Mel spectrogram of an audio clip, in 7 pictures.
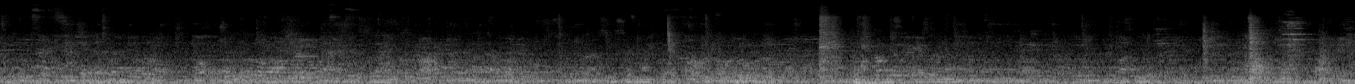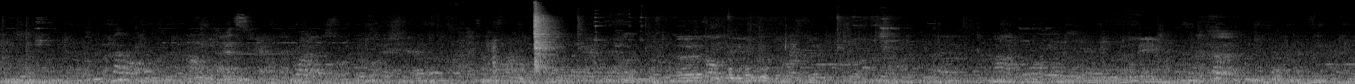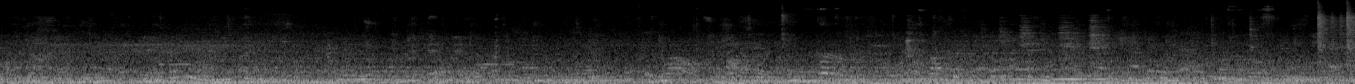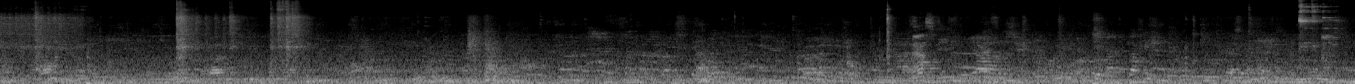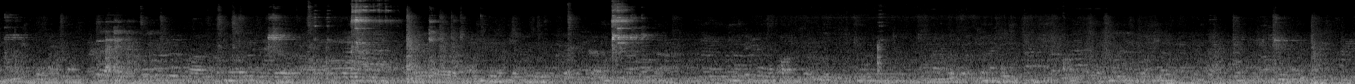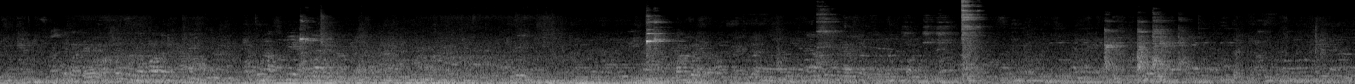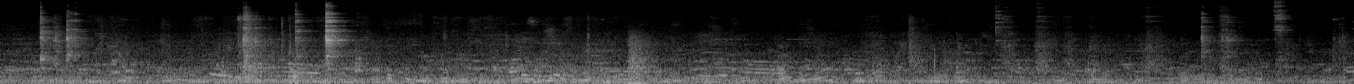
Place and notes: {
  "title": "Paris, France - Paris café",
  "date": "2019-01-02 15:00:00",
  "description": "Traveling through Paris, we made a stop into a quiet bar. Calm sounds of tourists ans the barman making some coffee.",
  "latitude": "48.85",
  "longitude": "2.35",
  "altitude": "35",
  "timezone": "Europe/Paris"
}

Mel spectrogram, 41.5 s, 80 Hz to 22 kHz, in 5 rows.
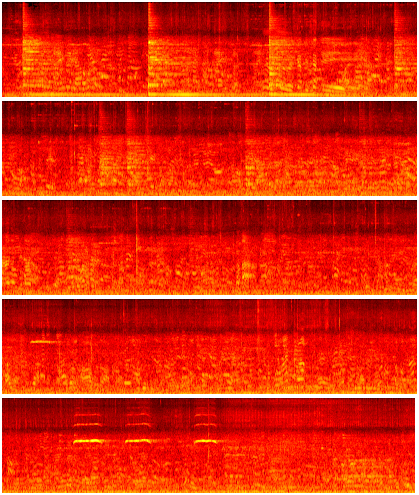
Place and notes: {
  "title": "Dongxing, Lunbei Township - Whistle sound",
  "date": "2017-03-01 10:48:00",
  "description": "Matsu Pilgrimage Procession, Traffic sound, Firecrackers and fireworks, A lot of people, Directing traffic, Whistle sound",
  "latitude": "23.76",
  "longitude": "120.37",
  "altitude": "19",
  "timezone": "Asia/Taipei"
}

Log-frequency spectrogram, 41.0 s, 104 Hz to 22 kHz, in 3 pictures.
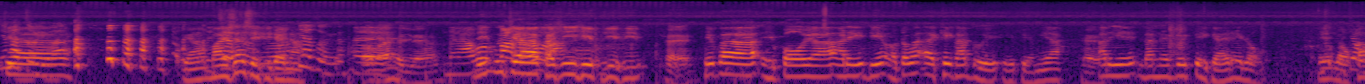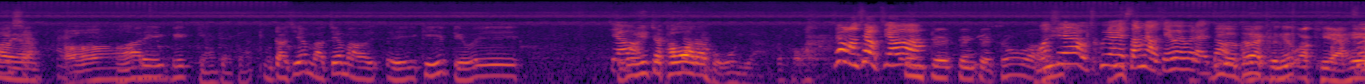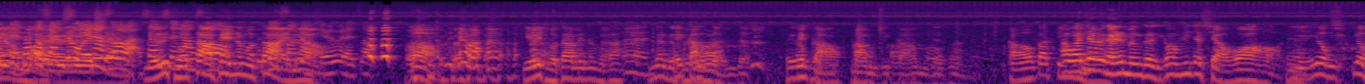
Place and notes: {
  "title": "馬璘窟, 人聲, Puli, Taiwan - Taiwan cordial",
  "date": "2015-09-08 11:30:00",
  "description": "Taiwan cordial。\nZoon H2n (XY+MZ) (2015/09/08 007), CHEN, SHENG-WEN, 陳聖文",
  "latitude": "24.00",
  "longitude": "120.91",
  "altitude": "712",
  "timezone": "Asia/Taipei"
}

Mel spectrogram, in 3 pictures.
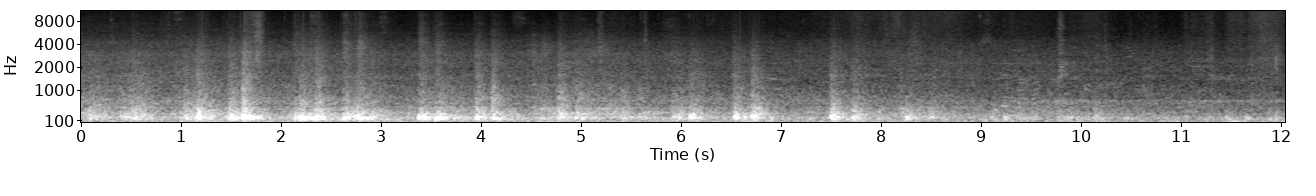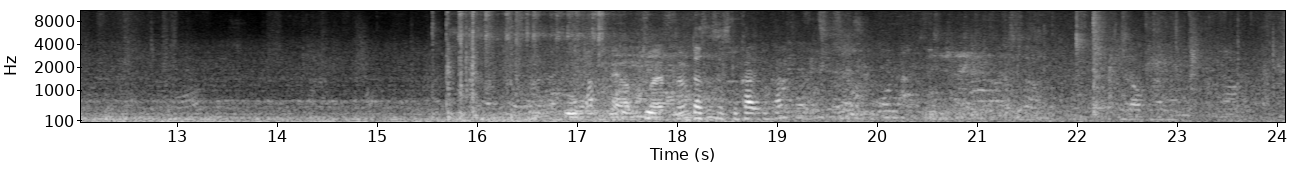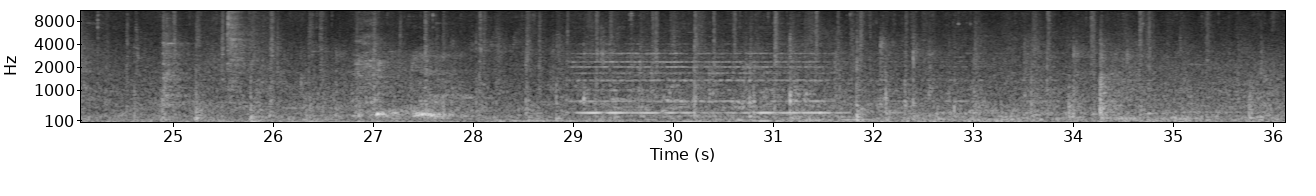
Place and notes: {
  "title": "Friedrichshain, Berlin, Germany - Catching the underground-train from Frankfurter Allee to Frankfurter Tor",
  "date": "2017-05-02 12:45:00",
  "description": "ubahn and bahnhof noises between frankfurter allee to frankfurter tor 170502-001.\nrecorded with zoom 4hn-sp, with wind protection.",
  "latitude": "52.52",
  "longitude": "13.45",
  "altitude": "43",
  "timezone": "Europe/Berlin"
}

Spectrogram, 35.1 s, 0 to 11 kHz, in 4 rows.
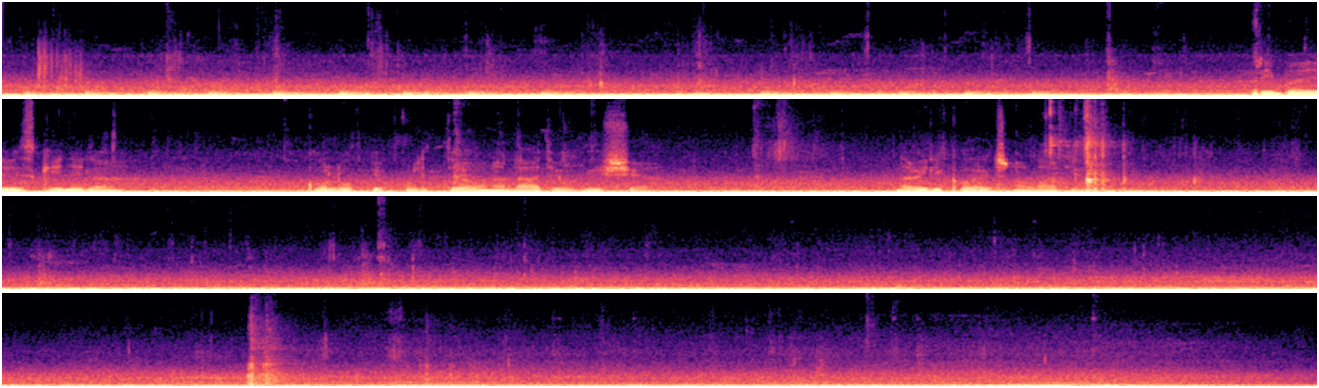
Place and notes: {
  "title": "Märkisches Ufer, Berlin, Germany - tiny boats at the foot of river Spree ships, still fish, pigeon",
  "date": "2015-09-02 14:28:00",
  "description": "spoken words with the city sounds, wind\nfor the Sonopoetic paths Berlin",
  "latitude": "52.51",
  "longitude": "13.41",
  "altitude": "40",
  "timezone": "Europe/Berlin"
}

